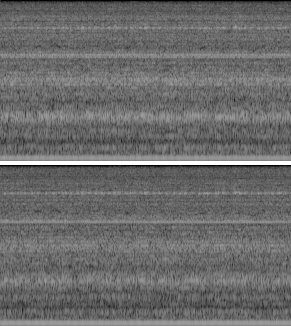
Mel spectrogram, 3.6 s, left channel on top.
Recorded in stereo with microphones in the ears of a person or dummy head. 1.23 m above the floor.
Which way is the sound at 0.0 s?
5° right (ahead or behind).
